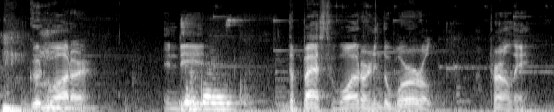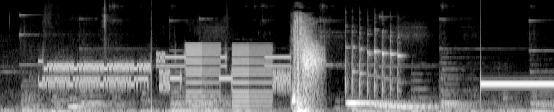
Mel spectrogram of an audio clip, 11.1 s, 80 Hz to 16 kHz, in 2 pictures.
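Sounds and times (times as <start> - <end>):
faint background music: 0.0 - 7.7
loud whack: 8.5 - 8.8.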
